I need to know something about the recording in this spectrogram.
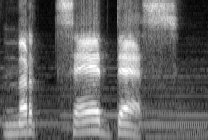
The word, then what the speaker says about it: Mercedes: Mercedes this is delicious it's Mercedes each e is pronounced differently I know right mind-blowing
